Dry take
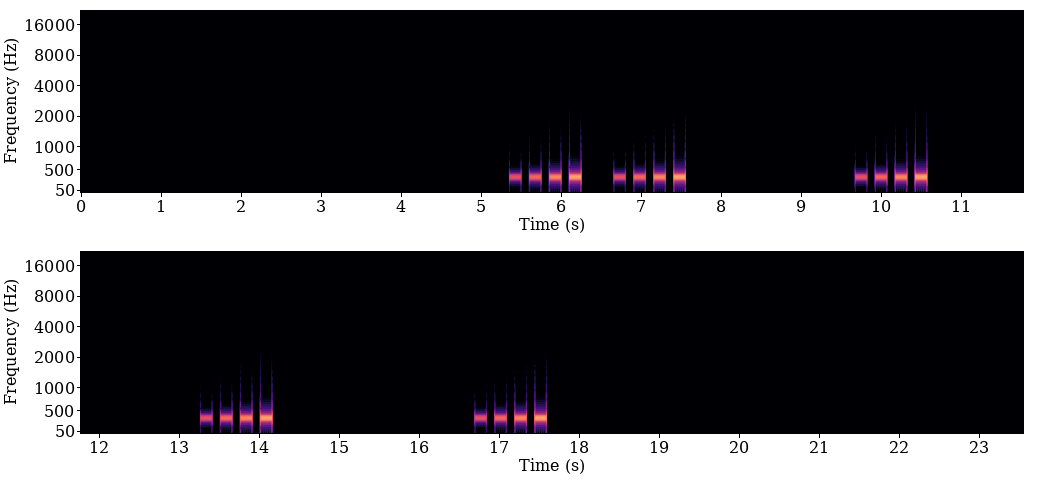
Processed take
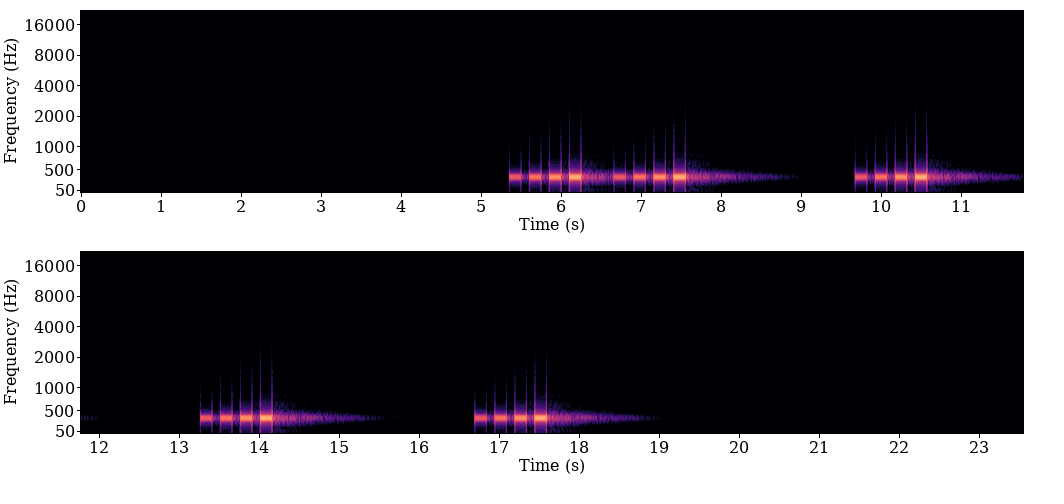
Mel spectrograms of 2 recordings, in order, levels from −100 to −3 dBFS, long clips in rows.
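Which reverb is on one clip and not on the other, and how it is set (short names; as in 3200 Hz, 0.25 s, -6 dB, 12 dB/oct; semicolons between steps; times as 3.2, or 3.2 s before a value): Schroeder reverb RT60 1.7 s, combs from 33 ms, DRR 17 dB; gain +3.5 dB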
